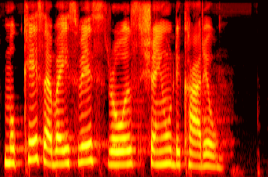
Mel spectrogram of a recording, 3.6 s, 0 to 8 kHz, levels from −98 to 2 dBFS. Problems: echo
